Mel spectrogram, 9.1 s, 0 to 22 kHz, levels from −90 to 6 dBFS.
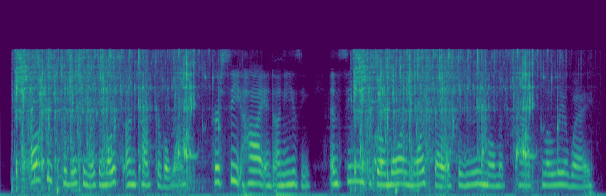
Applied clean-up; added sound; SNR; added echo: none; Liquid; 5 dB; none.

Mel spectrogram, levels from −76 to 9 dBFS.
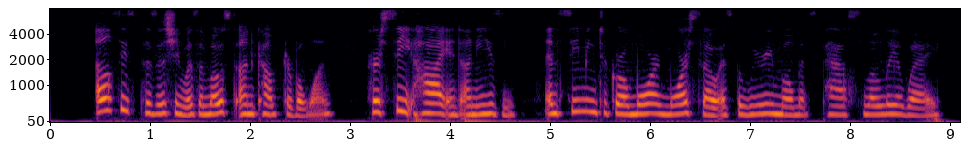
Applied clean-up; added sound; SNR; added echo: none; none; none; none.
